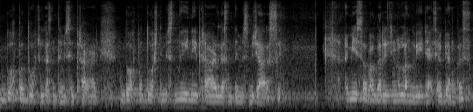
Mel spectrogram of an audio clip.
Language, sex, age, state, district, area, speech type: Kashmiri, male, 45-60, Jammu and Kashmir, Budgam, rural, spontaneous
